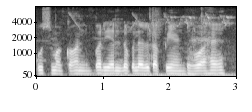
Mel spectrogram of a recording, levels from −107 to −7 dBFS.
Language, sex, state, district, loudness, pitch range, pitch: Hindi, male, Uttar Pradesh, Saharanpur, -16 LUFS, 125-130 Hz, 130 Hz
